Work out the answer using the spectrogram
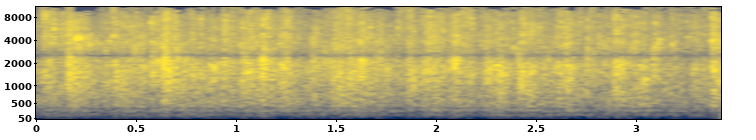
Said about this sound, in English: So if this is your first time here, we just want to honor you. And we do that around here by clapping for you.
